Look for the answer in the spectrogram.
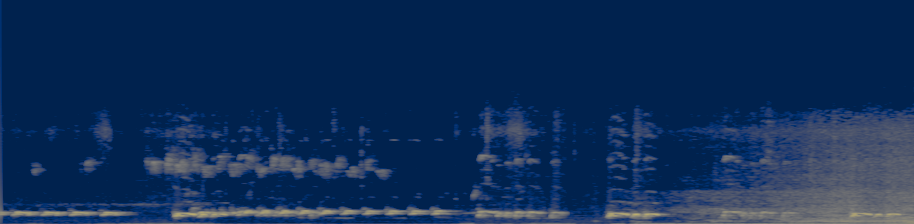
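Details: Local zebra dove (perkutut) calling a rival: phrases of soft, rounded coos repeated in quick rhythmic runs, some long and pulsing, broken by short pauses; a low rumble underneath and rising broadband noise near the end.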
